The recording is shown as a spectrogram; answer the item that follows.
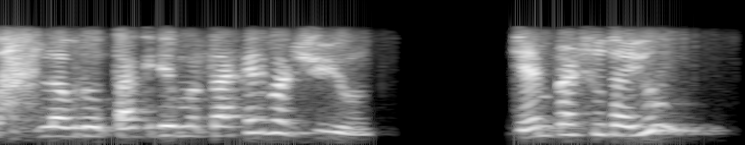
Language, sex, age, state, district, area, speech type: Kashmiri, male, 30-45, Jammu and Kashmir, Bandipora, rural, conversation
